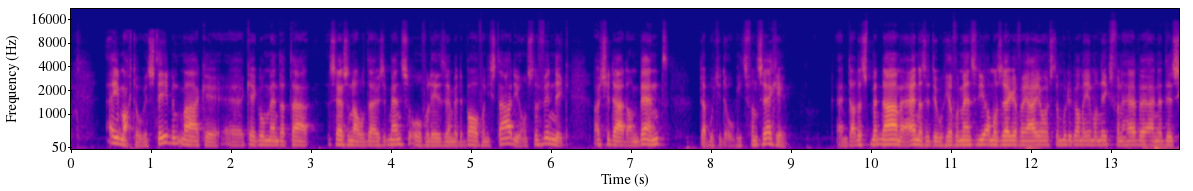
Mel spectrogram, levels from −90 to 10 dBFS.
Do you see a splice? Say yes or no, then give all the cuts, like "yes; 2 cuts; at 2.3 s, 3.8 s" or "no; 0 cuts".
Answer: no; 0 cuts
